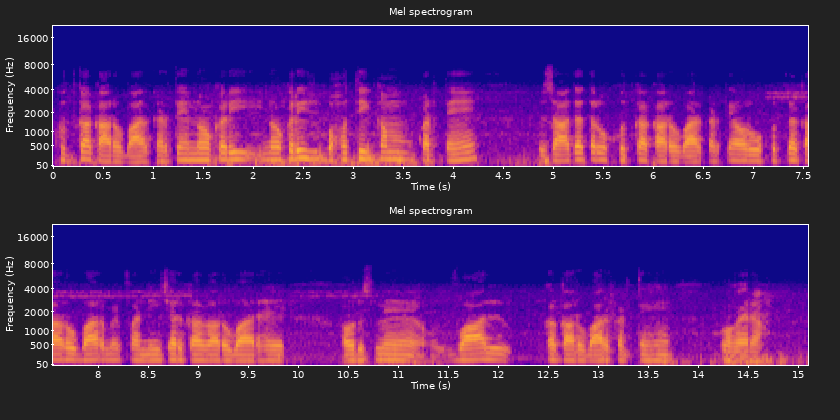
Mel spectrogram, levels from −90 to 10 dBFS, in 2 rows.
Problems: background sounds at intervals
